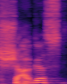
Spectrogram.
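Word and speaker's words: Chagas: can cause something called I think it's pronounced shagus disease.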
